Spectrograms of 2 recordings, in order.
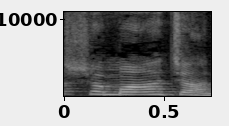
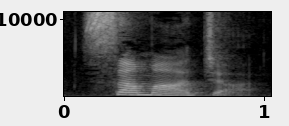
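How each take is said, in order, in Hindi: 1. यह शब्द sh ध्वनि से शुरू होता है। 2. यह शब्द s ध्वनि से शुरू होता है।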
